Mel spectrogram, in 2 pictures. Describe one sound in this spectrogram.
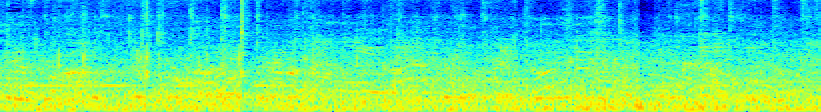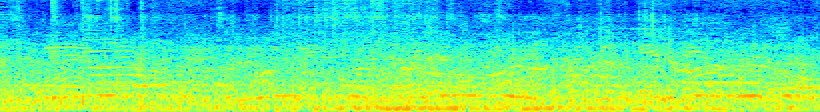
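Many footsteps shuffle on pavement.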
